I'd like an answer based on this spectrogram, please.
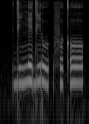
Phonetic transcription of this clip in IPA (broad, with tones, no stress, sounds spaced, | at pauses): d i˨ ŋ e˦˨ d i˦ ɾ u˨ | f ʊ˨ kʼ oː˦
